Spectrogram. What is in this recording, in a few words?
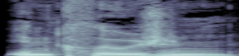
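"inclusion", British English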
